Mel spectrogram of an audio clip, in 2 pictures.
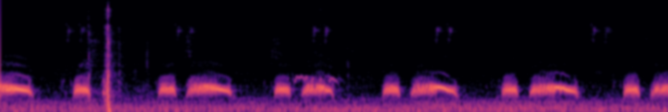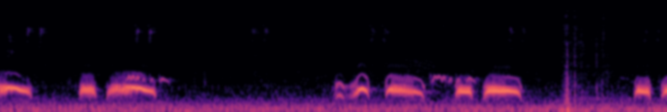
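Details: Spotted dove trading calls with a wild rival that has a smaller voice, the two taking turns. Steady runs of mid-pitched cooing phrases, each a quick rising-falling coo, fill the recording with brief gaps. Two sharp clicks interrupt, over soft low hum.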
